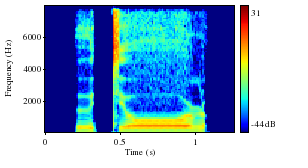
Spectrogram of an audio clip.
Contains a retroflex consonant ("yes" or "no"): yes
